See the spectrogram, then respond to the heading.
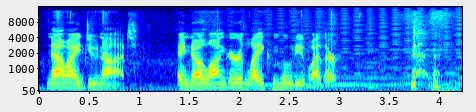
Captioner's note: dramatic music; laughs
